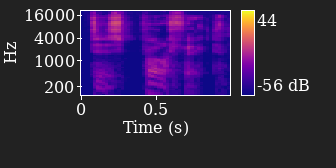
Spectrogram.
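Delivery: put-on low-key Russian accent. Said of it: "in a Russian accent as intensely as you can".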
